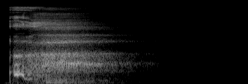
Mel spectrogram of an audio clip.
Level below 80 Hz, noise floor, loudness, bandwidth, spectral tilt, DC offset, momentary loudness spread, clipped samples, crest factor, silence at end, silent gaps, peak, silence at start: -58 dBFS; -62 dBFS; -28 LUFS; 16 kHz; -1 dB/octave; under 0.1%; 14 LU; under 0.1%; 20 dB; 1.25 s; none; -12 dBFS; 0.1 s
